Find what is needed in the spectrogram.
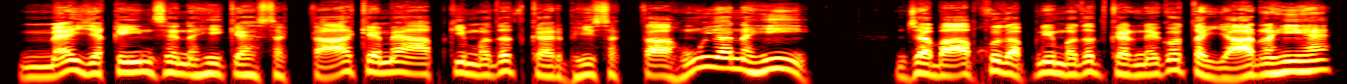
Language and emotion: Urdu, disgusted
